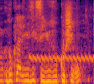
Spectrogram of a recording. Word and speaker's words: Yuzo Koshiro: Yuzo Koshiro. Exact. Est-ce que je l'ai bien dit? Je l'ai bien prononcé. – Tu l'as très bien prononcé.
